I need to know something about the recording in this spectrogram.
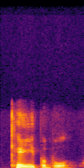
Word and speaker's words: capable: And also this one is very difficult for us because of the two letters A, and the first one is A, and the second one is a schwa. So capable.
